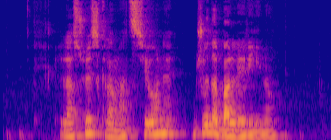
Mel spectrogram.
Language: Italian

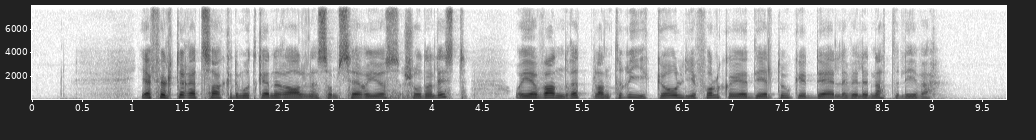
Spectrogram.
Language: Norwegian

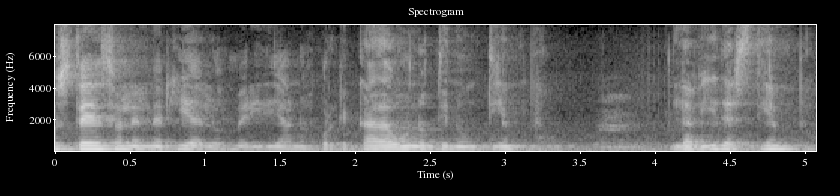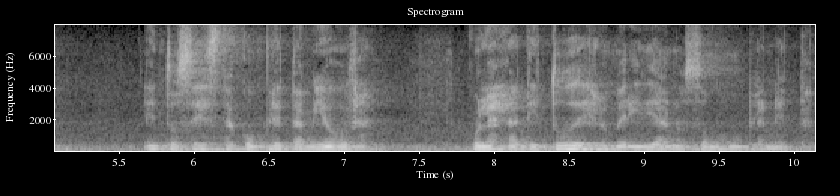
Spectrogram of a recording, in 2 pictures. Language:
Spanish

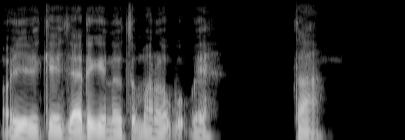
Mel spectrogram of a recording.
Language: Igbo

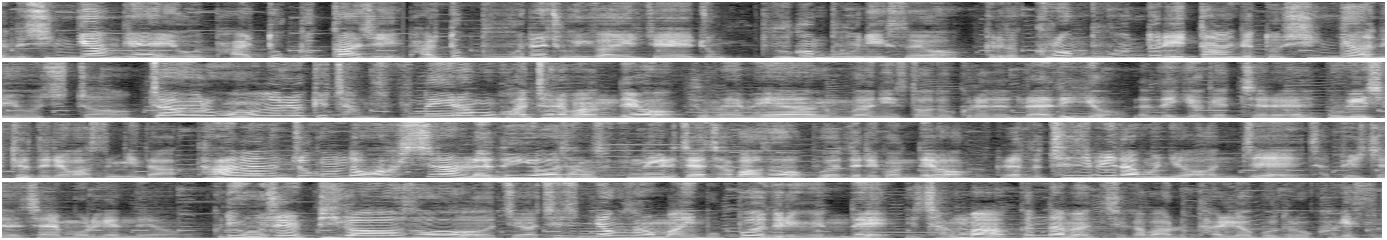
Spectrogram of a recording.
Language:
Korean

